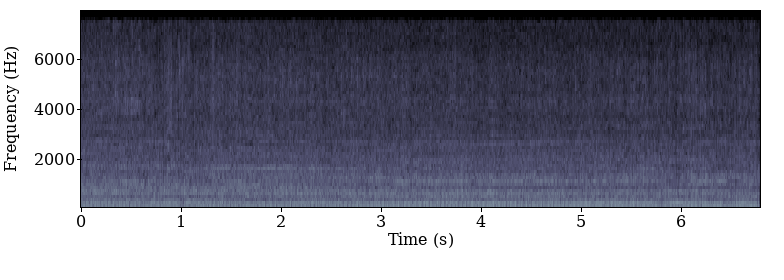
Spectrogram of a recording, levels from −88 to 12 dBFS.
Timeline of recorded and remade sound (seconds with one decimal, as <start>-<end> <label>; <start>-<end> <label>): 0.0-0.6 recorded; 0.6-1.2 remade; 1.2-4.9 recorded; 4.9-6.8 remade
